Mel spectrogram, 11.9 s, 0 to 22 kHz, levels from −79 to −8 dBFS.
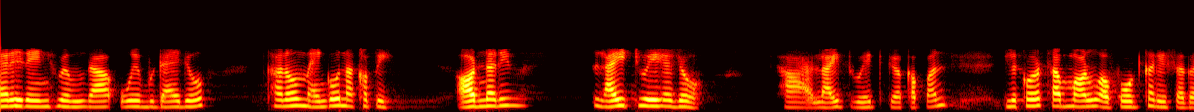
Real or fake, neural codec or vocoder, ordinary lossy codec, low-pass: fake; codec, 16 kHz, about 1 kbps, DyCAST, with the encoder's durations; none; 3.6 kHz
